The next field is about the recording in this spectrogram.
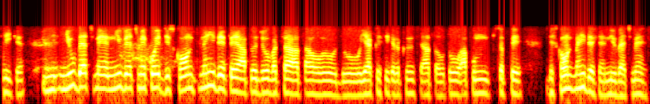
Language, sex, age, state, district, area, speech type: Hindi, male, 30-45, Bihar, Darbhanga, rural, conversation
